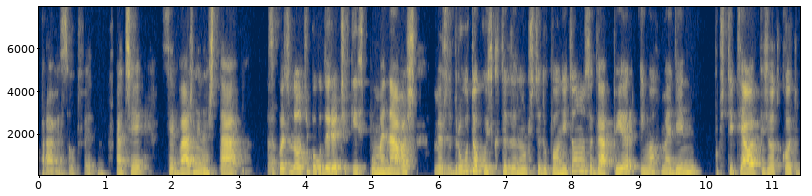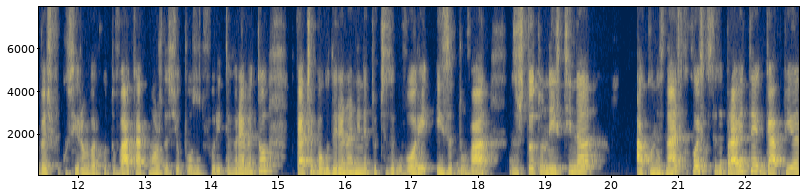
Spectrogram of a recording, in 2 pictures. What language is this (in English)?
Bulgarian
